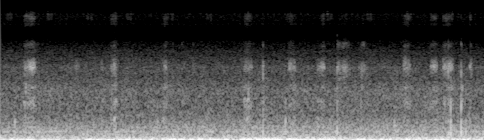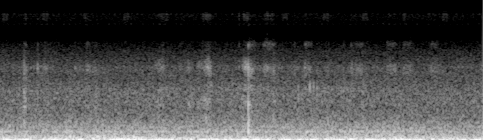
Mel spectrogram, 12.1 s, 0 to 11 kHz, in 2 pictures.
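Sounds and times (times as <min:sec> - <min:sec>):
pencil scratching on paper: 0:01.3 - 0:02.2, 0:03.0 - 0:06.7, 0:08.0 - 0:11.6.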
